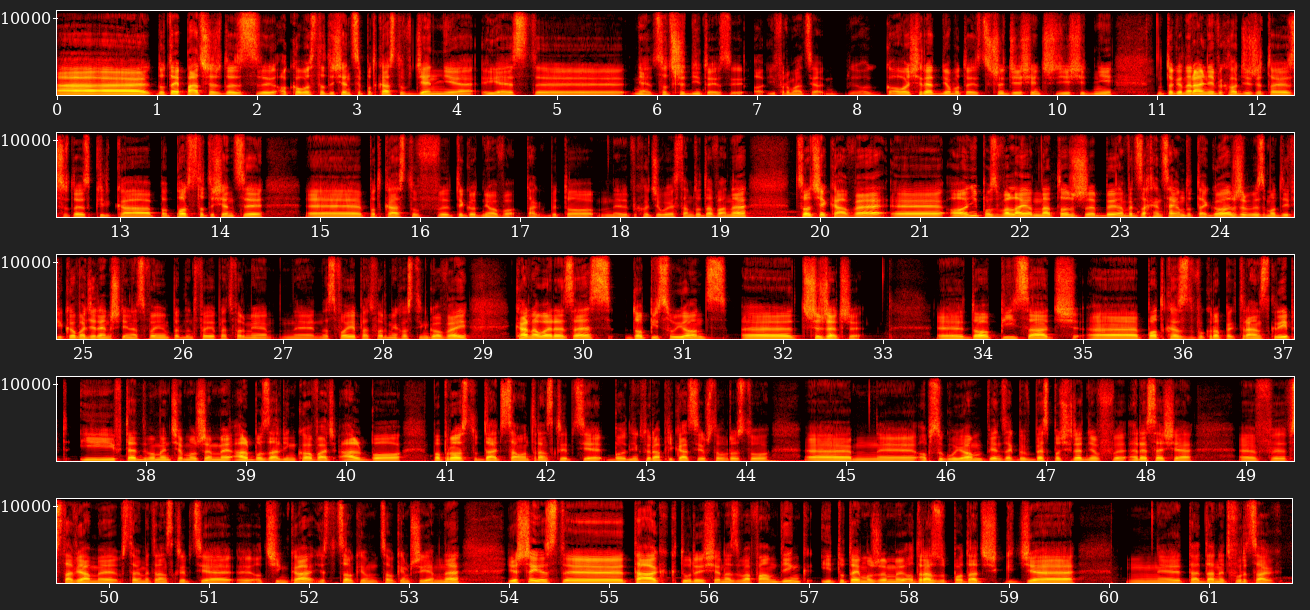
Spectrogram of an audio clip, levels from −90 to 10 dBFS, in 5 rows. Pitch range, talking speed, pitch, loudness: 100-120 Hz, 130 wpm, 110 Hz, -27 LUFS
